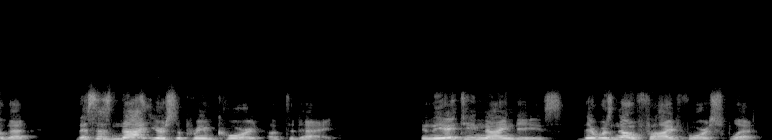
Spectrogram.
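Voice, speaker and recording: An older man, an author, explains a historical court case in a lecture-style library talk, pausing with fillers and correcting himself as he goes. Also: fairly high pitch. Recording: dull lo-fi recording.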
